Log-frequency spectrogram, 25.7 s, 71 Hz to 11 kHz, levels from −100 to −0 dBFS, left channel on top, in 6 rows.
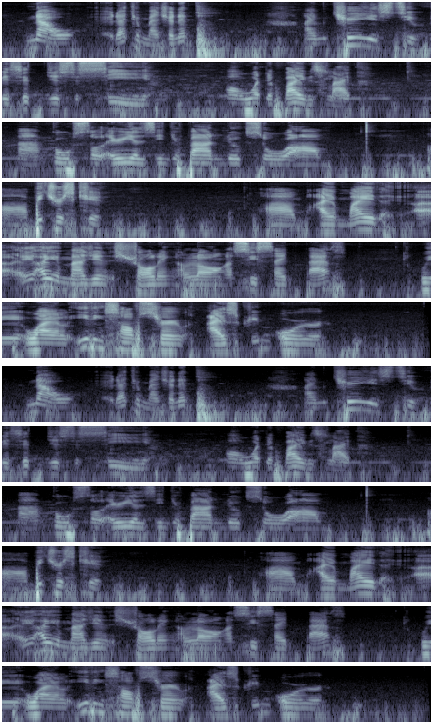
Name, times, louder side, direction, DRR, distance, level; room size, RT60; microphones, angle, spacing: voice 1, 0.2-0.7 1.0-2.2 2.5-5.9 6.5-8.0 8.7-11.9 12.2-12.3 12.7-14.3 14.6-14.7 15.5-20.6 21.4-24.7 25.0-25.1, left 8 dB, 75° left, 0.9 m, -33 dB
head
